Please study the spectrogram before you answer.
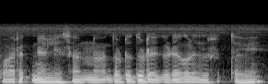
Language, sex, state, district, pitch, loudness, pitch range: Kannada, male, Karnataka, Koppal, 105 Hz, -16 LUFS, 100-110 Hz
